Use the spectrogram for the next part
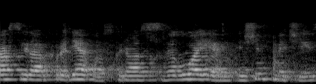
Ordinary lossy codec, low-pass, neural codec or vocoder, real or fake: MP3, 96 kbps; 7.2 kHz; codec, 16 kHz, 8 kbps, FreqCodec, smaller model; fake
